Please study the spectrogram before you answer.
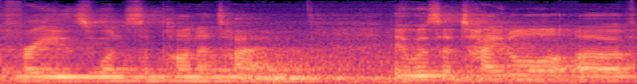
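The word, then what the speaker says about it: Wansapanataym: upon a time but it's spelled a little funny follow me w n sa a p a n a t a y m Once Upon a Time which is a philippin isation of the phrase once upon a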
